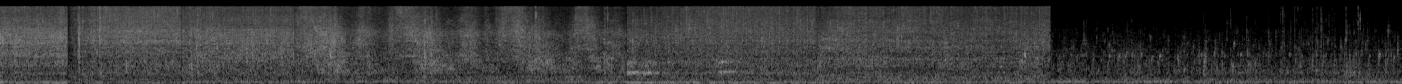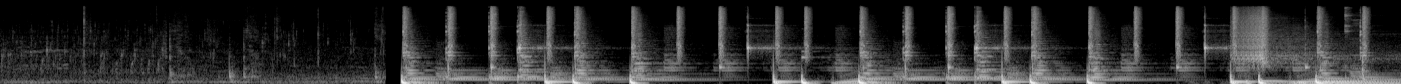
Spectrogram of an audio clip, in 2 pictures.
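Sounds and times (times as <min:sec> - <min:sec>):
food sizzling in a wok: 0:00.0 - 0:10.5
stew simmering: 0:00.7 - 0:18.0.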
